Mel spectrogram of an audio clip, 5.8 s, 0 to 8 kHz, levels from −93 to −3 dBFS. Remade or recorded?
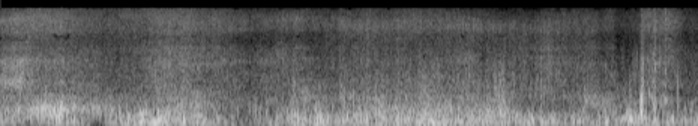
remade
